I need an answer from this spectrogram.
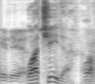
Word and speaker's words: Ouachita: Ouachita. Or how you pronounce it. Yeah, Ouachita.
